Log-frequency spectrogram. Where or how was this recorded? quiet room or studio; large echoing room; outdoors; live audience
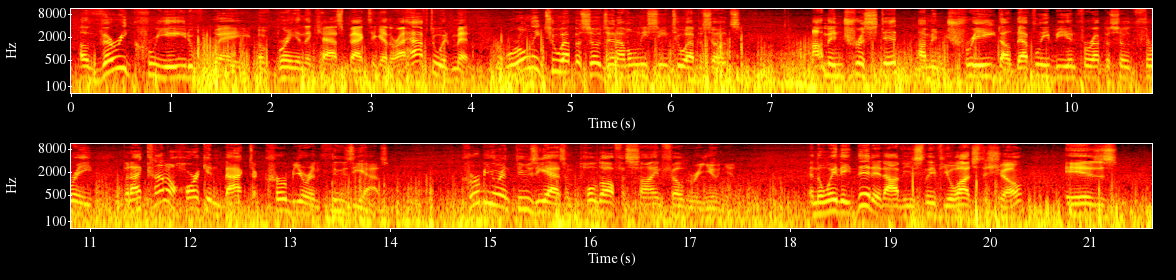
outdoors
